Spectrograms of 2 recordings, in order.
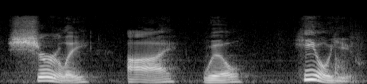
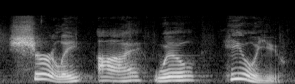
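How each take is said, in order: First: Slow, low, deliberate pronouncement; solemn promise. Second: Slow, raised, ringing assurance; emphatic promise. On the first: Preacher voices God's promise to Hezekiah, solemn and low. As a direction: space out the promise, dropping low at the end. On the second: Preacher repeats God's promise to the congregation, emphatic and raised. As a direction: proclaim it slowly on a higher pitch. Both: Acted.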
